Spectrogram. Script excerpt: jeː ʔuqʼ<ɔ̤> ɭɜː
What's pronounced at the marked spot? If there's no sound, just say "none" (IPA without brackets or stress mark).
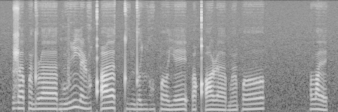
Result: ɔ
